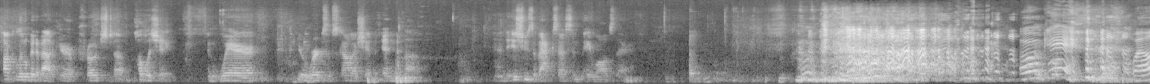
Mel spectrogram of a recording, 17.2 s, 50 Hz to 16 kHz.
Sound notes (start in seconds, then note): 11.9 laughter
